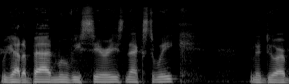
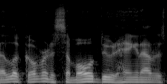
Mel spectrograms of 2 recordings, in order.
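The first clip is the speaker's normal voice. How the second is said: normal talking voice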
